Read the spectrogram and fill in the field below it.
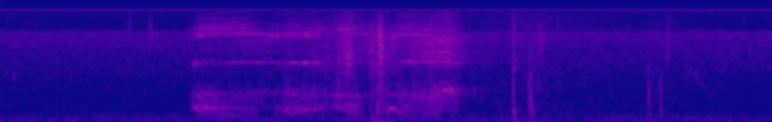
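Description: An injured man groans weakly.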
